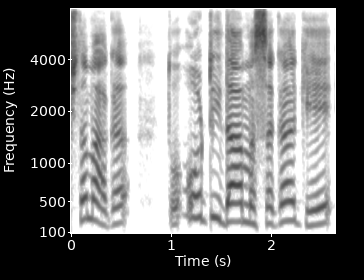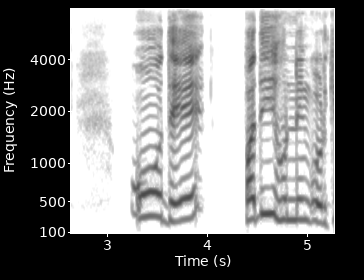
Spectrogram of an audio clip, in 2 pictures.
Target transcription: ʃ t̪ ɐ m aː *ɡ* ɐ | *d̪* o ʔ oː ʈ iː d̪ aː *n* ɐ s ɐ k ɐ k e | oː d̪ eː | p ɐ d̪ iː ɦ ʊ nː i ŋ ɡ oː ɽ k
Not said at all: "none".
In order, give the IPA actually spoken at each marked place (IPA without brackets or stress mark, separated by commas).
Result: k, t̪, m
